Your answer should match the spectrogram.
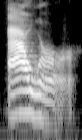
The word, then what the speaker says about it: hour: The letters O-U stand for the ow sound.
